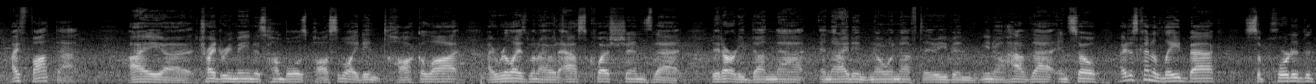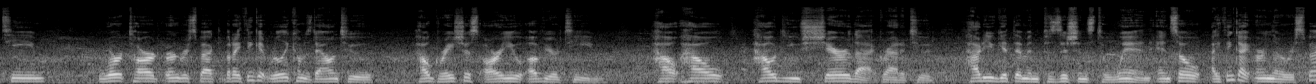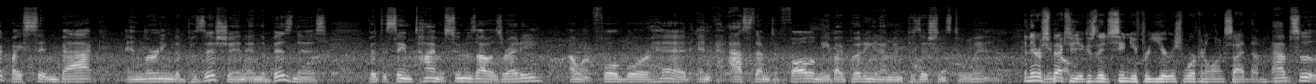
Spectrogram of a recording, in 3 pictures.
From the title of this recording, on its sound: Live from HPB Expo 2019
